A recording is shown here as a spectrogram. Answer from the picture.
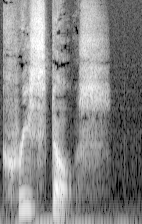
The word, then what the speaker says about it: Christos: The word Christ is spelled with, it starts out with a chi, and which is pronounced C-H, and then this is your row here. So basically this is the Greek word Christos. Christos, for Christ.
